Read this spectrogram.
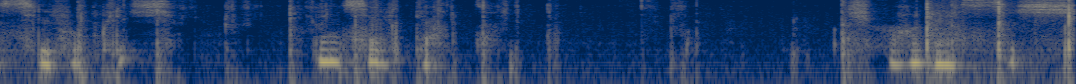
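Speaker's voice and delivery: soft, hushed, unvoiced whisper.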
